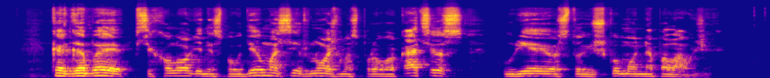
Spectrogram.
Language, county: Lithuanian, Šiauliai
